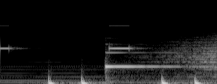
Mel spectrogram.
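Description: Logo-animation sound design: a synthetic heartbeat thumping in pairs, about one beat pair a second, with short electronic heart-monitor beeps over a low steady drone.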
